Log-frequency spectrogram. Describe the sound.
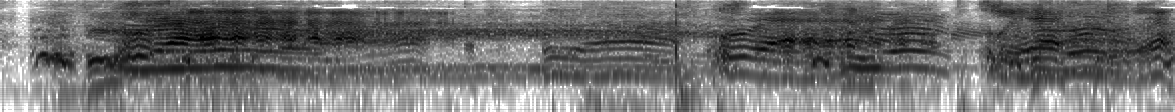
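A comic performer imitates crying babies with his voice: loud, wavering, high-pitched wails that rise and fall, broken by brief pauses between bursts.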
